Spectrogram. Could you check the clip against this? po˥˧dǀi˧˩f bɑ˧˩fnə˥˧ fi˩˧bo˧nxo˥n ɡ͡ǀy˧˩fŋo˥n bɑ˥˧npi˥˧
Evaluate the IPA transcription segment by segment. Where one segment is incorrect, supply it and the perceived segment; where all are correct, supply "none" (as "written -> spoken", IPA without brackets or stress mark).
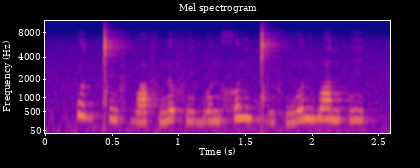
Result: y˧˩ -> i˧˩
